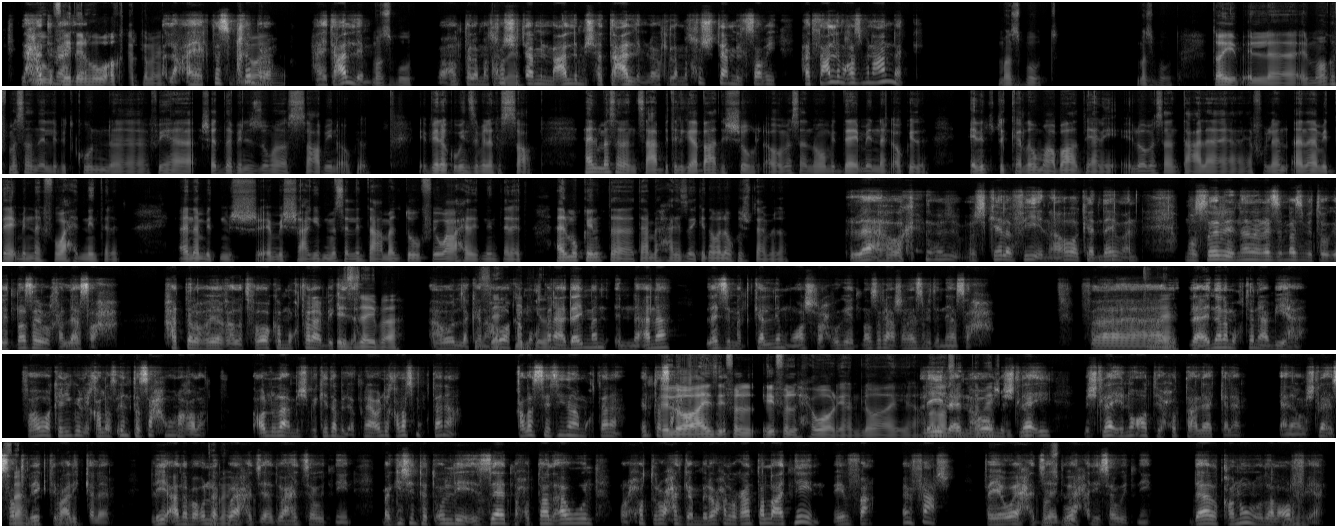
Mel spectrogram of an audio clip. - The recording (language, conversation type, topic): Arabic, podcast, إزاي تتعامل مع زمايلك اللي التعامل معاهم صعب في الشغل؟
- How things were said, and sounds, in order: tapping; laughing while speaking: "كان مشكلة"; other background noise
